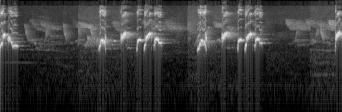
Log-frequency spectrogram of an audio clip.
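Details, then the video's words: Red-whiskered bulbul singing, used as a decoy recording or to excite other bulbuls. Lively clusters of rich, slurred whistles repeat roughly every second, with quiet background twitters. "เสียงนกกรงหัวจุก สำหรับต่อ หรือ เปิดให้นกคึก เสียงเพราะๆ"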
